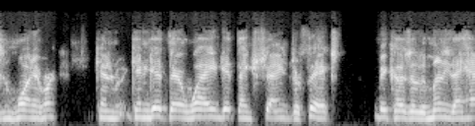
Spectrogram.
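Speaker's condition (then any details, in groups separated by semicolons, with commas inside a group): Cerebral palsy, severe; communicates well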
